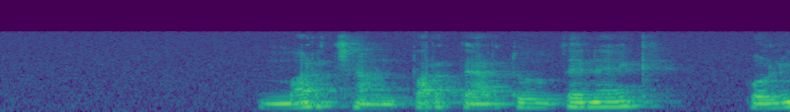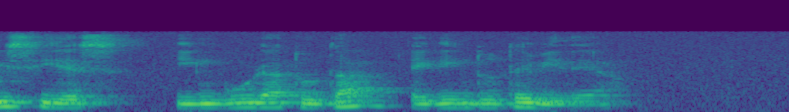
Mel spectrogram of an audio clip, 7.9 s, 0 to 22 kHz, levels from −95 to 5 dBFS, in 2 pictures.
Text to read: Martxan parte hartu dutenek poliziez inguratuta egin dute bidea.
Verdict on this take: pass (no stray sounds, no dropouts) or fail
pass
